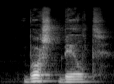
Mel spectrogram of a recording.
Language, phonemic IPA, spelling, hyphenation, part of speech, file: Dutch, /ˈbɔrst.beːlt/, borstbeeld, borst‧beeld, noun, Nl-borstbeeld.ogg
- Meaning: bust (a sculptural portrayal of a person's head and shoulders)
